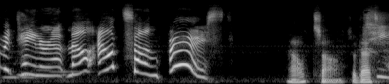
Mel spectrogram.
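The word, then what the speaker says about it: Aozang: Outsong, so that's She how it's usually pronounced.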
